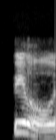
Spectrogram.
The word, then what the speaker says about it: Phil: Jadi Phil ya bacanya. Kalau P ketemu H bacanya F.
